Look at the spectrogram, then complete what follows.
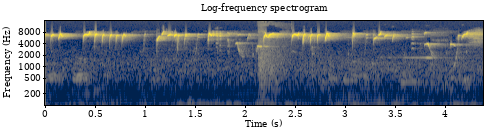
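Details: An Australian pipit in the New England region of NSW, Australia, a grassland bird that dashes after insects, gives a run of very high, thin chirps and short twittering bursts in quick succession, with brief pauses between phrases.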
